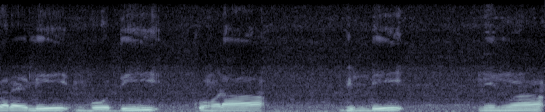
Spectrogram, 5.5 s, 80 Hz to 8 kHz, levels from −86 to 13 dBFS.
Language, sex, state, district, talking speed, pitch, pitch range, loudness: Hindi, male, Chhattisgarh, Raigarh, 65 wpm, 120 Hz, 110-150 Hz, -15 LUFS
